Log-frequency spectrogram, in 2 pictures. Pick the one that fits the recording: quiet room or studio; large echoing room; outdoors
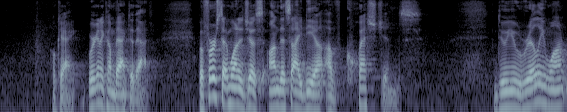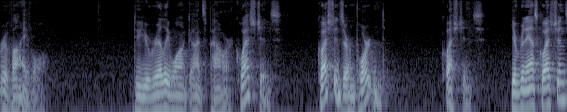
large echoing room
